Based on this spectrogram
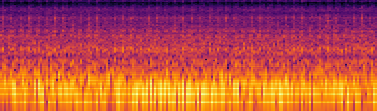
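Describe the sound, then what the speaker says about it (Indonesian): A carbureted Honda Vario motorcycle engine idles close up, a steady low droning rumble with a constant hum and no change in revs. "ini motor masih hidup Mas Bro, ini motor tak hidupin"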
